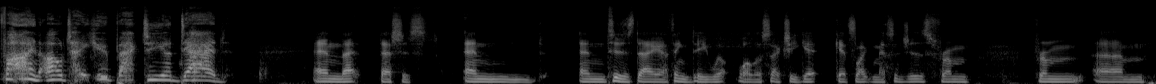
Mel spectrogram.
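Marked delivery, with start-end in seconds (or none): 0.0-2.3 put-on high, loud, screamed outburst. Retelling a film scene where the mother answers her son: imitating someone screaming.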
